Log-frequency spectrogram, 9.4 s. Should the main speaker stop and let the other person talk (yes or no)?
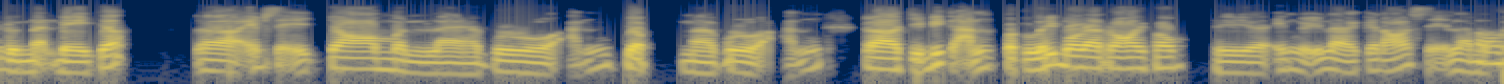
yes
